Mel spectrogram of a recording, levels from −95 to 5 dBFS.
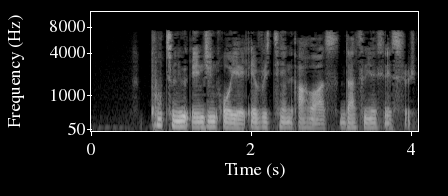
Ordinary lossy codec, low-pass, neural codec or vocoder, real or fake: MP3, 32 kbps; 7.2 kHz; codec, 16 kHz, 1 kbps, FunCodec, trained on Chinese and English, 50 frames a second; fake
